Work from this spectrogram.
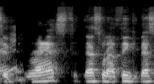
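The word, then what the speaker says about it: Blxst: think you pronounce it last that's what i think that's how i think you pronounce it b-l-x-s-t pronounced blast and then of course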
